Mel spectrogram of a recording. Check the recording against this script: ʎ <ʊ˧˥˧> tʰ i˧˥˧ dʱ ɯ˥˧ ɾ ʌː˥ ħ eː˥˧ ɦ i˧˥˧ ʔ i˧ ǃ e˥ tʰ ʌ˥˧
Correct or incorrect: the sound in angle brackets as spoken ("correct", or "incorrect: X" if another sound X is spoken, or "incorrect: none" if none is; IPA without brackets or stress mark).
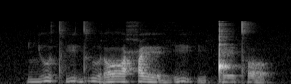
incorrect: ɯ˧˥˧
